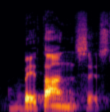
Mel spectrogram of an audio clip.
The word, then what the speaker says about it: Betances: And my last name is Betances.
